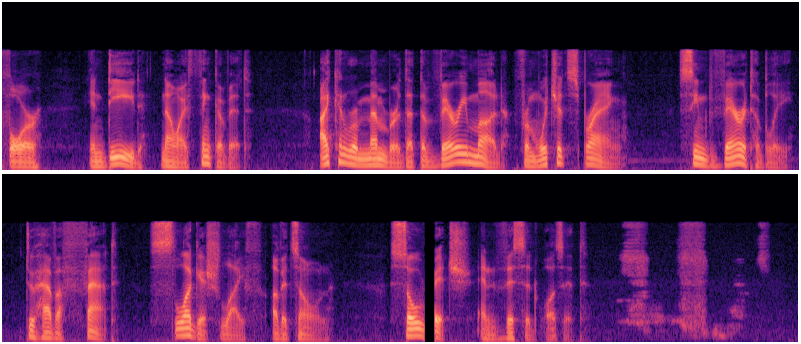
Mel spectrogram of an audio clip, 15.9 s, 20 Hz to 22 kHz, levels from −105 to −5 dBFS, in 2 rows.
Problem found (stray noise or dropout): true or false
true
